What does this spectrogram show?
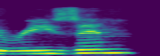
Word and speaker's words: reason: like how we say reason instead of it it's a it's pronounced it's spelled with an s but we pronounce it more with the z instead of yes in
